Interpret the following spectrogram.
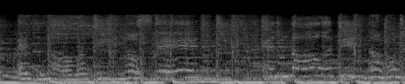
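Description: Live pop song: a woman singing lead into a microphone over a full band with a steady, regular bass beat.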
